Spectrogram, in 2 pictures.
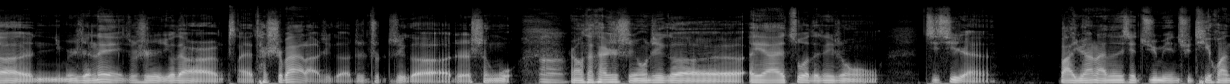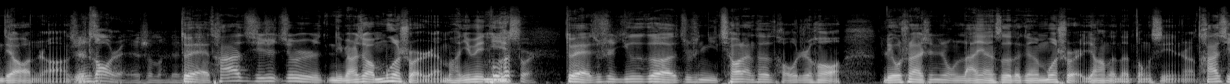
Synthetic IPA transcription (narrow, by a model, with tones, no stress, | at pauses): ə˧nḭ˨˩mə˦nɻə˧˥nle˥˩ɪt͡ɕjo˥˧ʊʂ̬ɻ̩˥˩jo˧˥ʊd̪ḛ˧˩ɪt̪ʰa˥ɪʂɻ̩˥pa˥˩ɪlə̰˩ʈ͡ʂɤ̰˥˩ɡə̰˩˧ʈ͡ʂʈ͡ʂɤ̰˥˩ɡə̰˩ə˧ʂɤ˥ŋṵ˥˩˧ɻa˧˥xt̪ʰa˥kʰɪʂɻ̩˧˩˥ʂɻ̩˨˩jʊ˥˧ŋʈ͡ʂɤ˥˩ɡə˩e˥ɪa˥ɪt͡swɔ˥˩d̪ə˩na˥˩ʈ͡ʂʊ̰˨˩ŋ | t͡ɕi˧˥t͡ɕʰi˥˩ɻə̰˧˥n | pa˨˩ɥɛ˧˥nla˧˥ɪd̪ə˧na˥˩ɕjɛ˥t͡ɕy˥mi˧˥nt͡ɕʰy˥˧t̪ʰi˥˧xwa˥˧nt̪jɑ˥˩ʊn̰˧˥˩t͡ɕjo˥˧ʊ˧˥˧ɻə˧˥nʂ̩˥˩mə˧t̪we˥˩ɪɪt̪ʰa˥t͡ɕʰi˧˥ʂɻ̩˧˥t͡ɕjo˥˧ʊʂɻ̩˥˩li˨˩pjt͡ɕjɑ˥˧ʊmwɔ˥˩ʂwə̰˨˩ɻə̰˧˥nmɐ˧i˥nwe˥˩ɪni˨˩˨ | t̪we˥˩ɪt͡ɕjo˥˧ʊʂɻ̩˥˩i˧˥ɡə˧ɡə˧t͡ɕjo˥˧ʊʂɻ̩˥˩ni˨˩t͡ɕʰjɑ˥ʊla˧˥nt̪ʰa˥d̪ə˨t̪ʰo˧˥ʊʈ͡ʂɻ̩˥xo˥˩ʊ | ljo˧˥ʊʈ͡ʂʰu˥la˧˥ɪʂɻ̩˥˧na˥˩ʈ͡ʂʊ˨˩ŋla˧˥njɛ˧˥nsɤ˥˩d̪ə˩kə˥nmwɔ˥˩ʂwə̰˨˩ḭ˧˥jɑ̰˥˩ŋdə˩d̪ə̰˩t̪ʊ̰˥ŋɕḭ˩ɻa̰˧˥xo˥˧˩t̪ʰa˥t͡ɕʰi˧˥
